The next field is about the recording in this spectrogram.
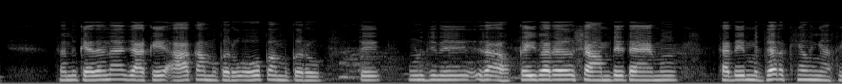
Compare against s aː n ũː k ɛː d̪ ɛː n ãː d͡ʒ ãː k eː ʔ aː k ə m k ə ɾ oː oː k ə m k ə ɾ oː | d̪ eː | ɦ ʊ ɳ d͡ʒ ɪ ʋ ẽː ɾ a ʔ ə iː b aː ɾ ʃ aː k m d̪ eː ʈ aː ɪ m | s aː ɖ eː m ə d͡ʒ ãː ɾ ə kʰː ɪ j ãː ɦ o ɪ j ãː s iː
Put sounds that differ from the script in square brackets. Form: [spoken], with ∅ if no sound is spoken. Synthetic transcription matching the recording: s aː n ũː k ɛː d̪ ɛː n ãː d͡ʒ [aː] k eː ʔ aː k ə m k ə ɾ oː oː k ə m k ə ɾ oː | [t̪] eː | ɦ ʊ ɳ d͡ʒ ɪ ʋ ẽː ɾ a [k] ə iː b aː ɾ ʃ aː [∅] m d̪ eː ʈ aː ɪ m | s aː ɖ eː m ə d͡ʒ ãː ɾ ə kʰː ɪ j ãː ɦ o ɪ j ãː s iː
